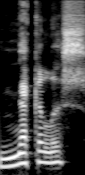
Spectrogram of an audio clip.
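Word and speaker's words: Necheles: I think it's pronounced Nicholas, like necklace.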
